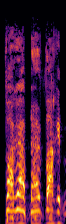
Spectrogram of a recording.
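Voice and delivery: high, loud mock gamer rage; high shrieking imitation of a raging gamer; raging yell. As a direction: yell it like a furious teen gamer. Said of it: "I'm like".

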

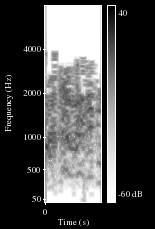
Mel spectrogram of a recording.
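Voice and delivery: high yelp of a mock scream, a retold scream; sudden high mock scream. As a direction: shriek it like a panicked wizard in the street. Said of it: "he starts fucking screaming in a crosswalk".

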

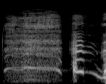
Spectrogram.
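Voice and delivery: high, slow, laughing drawl; stretched out through giggles. Real, not acted. Telling the phone story while laughing, high and slow.

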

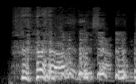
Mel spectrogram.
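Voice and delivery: laughing. Real, not acted. Laughing at leader choice.

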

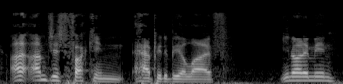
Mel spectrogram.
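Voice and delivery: ordinary talk

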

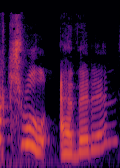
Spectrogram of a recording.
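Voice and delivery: high, scoffing echo of his words; mocking echo. Madison mocking Friday's demand for evidence. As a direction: throw his phrase back at him, incredulous. Drama clip, mocking retort.

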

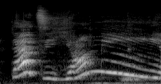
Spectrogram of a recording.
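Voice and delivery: loud, high, stretched-out raving; delighted exclamation. Real, not acted. Tasting the kiwi drink, delighted. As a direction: draw it out slowly with loud delight.

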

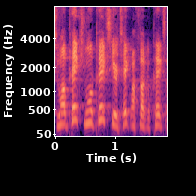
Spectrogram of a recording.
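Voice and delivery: high, rising mock offer of picks; mock taunting offer. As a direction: toss the picks at them, taunting.

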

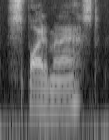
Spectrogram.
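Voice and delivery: ordinary delivery

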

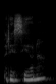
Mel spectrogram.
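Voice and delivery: whispered press and release cues; guided meditation. Acted.

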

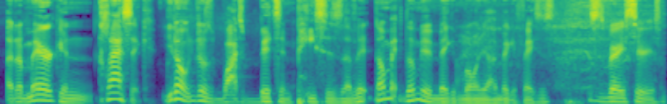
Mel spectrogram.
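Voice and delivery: ordinary talk, nothing marked

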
